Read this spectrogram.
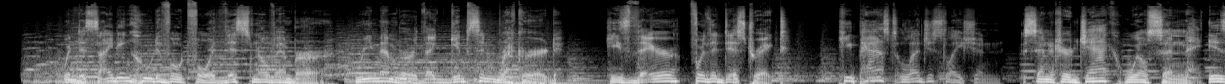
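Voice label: Political voice-over Montage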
